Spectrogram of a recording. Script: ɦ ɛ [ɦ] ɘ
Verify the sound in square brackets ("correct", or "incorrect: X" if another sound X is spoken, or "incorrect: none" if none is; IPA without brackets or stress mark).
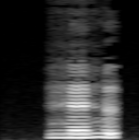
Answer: correct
